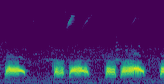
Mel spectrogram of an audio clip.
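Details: Low mellow coos from a spotted dove singing in thổ sấm voice with thúc gù delivery: a drawn-out hoot, then short and long notes alternating with brief pauses.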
